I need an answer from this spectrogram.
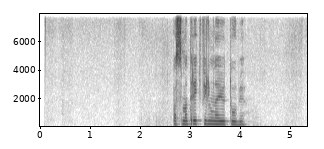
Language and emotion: Russian, neutral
